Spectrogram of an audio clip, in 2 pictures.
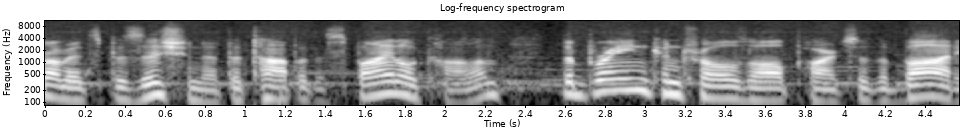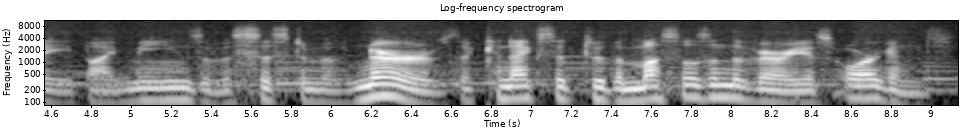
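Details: Adult male narrator; normal speech.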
